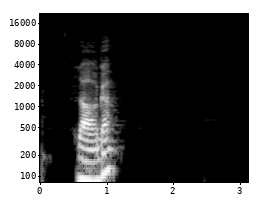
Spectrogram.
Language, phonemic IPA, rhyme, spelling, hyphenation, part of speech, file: Norwegian Bokmål, /¹lɑːɡɑ/, -ɑːɡɑ, laga, la‧ga, verb / noun, Nb-laga.ogg
- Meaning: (verb) simple past and past participle of lage; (noun) definite plural of lag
